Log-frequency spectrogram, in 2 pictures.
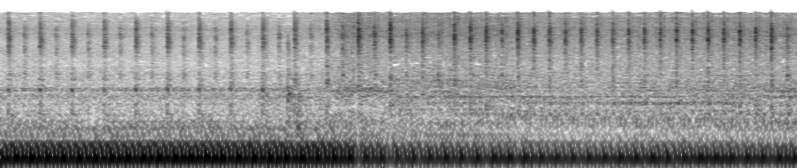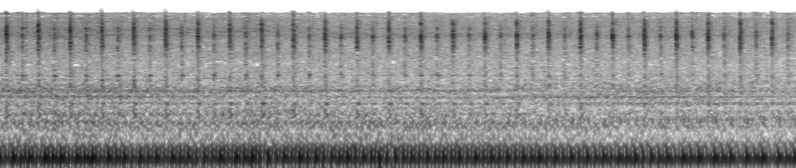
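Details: Engine at idle with a steady, sharp bottom-end knock near three per second over a deep rumble; first questioned as rod knock versus hydraulic lifter tick, confirmed as rod knock when the engine later blew.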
